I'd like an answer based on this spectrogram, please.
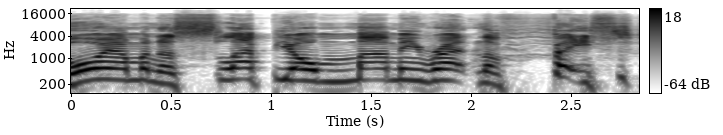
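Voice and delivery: blustering cartoon rooster voice, high southern drawl. Imagine a dad coming home after his team only scored eight points, in a Foghorn Leghorn voice. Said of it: "Is this dad Foghorn Leghorn again?".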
